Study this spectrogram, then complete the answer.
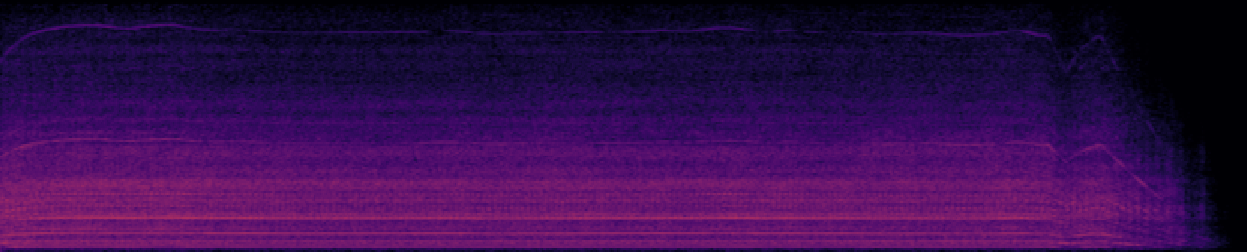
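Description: A belt cleaner stick pressed against a dirty sanding belt on a running sander, a loud, steady tonal whine with a gritty rubbing layer that holds for about nine seconds before the machine winds down and fades out.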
